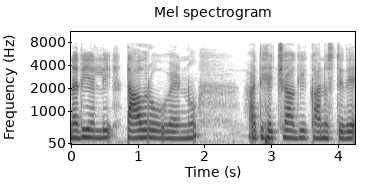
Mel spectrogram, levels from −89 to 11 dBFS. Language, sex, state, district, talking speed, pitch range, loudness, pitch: Kannada, female, Karnataka, Dakshina Kannada, 100 wpm, 200-220 Hz, -20 LUFS, 210 Hz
